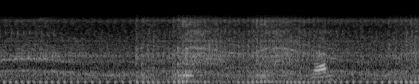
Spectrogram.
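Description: Motorcycle idling with a steady rapid putter and a faint clicking rattle from a suspected magneto fault, engine rising briefly as it revs, while someone speaks over it.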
